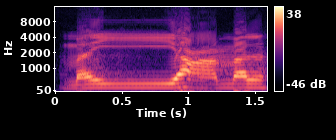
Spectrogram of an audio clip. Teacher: Artinya nunnya diidghamkan ke huruf ya, dimasukkan ke huruf ya. Di sini kita ada gunnah juga, masih ada gunnah di sana. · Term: idgham bil gunnah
